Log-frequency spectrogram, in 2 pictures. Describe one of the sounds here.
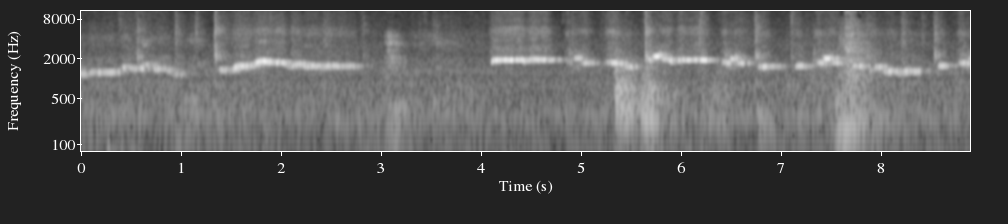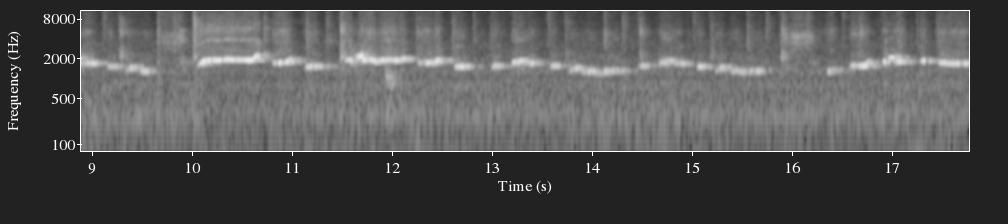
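A man whistles a lively melody close to a microphone.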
